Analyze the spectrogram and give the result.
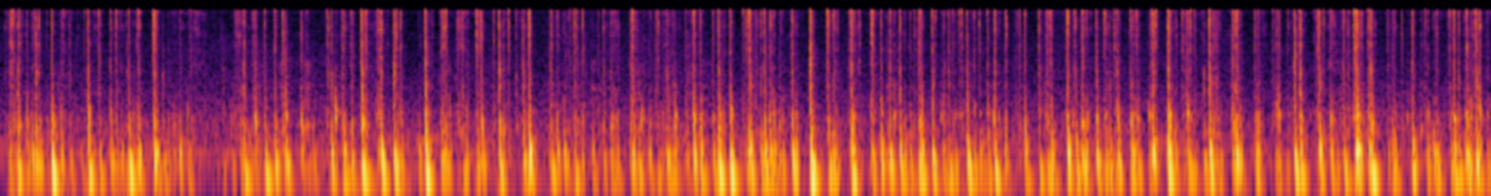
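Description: Fingertips type rapidly on the backlit plastic keys of a laptop keyboard, producing a steady stream of short, dry taps. Each tap has a soft low thud and a bright click edge that dies away almost instantly. There is a brief lull around the two-second mark before the quick typing continues to the end.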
